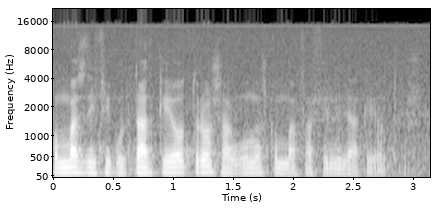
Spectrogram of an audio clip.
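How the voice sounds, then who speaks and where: Speaking at a fairly quick pace, a man delivers the lines. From Italy. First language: Italian (speaking Spanish). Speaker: corporate sales modelling analyst. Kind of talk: conference talk. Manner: halting, many fillers.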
